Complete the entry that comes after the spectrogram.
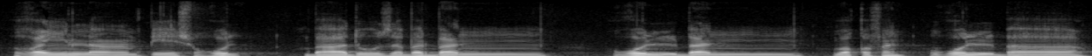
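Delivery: slow, drawn-out غلبن then غلبا; slow recitation; spelling drill. Shown as a demonstration. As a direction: sound out slowly. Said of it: "spelling drill".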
